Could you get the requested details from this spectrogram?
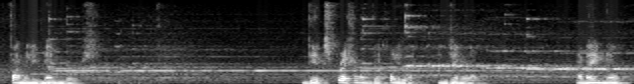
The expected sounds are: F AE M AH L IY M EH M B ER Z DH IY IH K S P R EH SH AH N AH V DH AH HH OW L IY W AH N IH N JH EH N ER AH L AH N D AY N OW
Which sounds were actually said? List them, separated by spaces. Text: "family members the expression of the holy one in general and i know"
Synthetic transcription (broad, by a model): F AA M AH L IY M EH M B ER S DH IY IH K S P R EH SH AH N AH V DH AH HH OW L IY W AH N IH N JH EH N ER AH L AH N AY N OW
